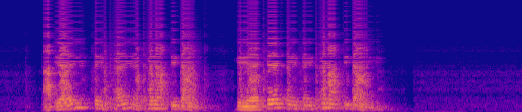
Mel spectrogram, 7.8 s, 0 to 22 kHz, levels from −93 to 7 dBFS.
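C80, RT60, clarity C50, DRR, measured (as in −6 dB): 18.0 dB, 0.45 s, 13.0 dB, −1.0 dB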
